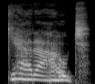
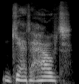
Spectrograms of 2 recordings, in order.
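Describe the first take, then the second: First: A loud bellow, voice thrown high and hard; now let it all out at her. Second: Through gritted teeth. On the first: Acted. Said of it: "I bellowed this time". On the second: A narrator's reading. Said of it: "I uttered through my teeth".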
